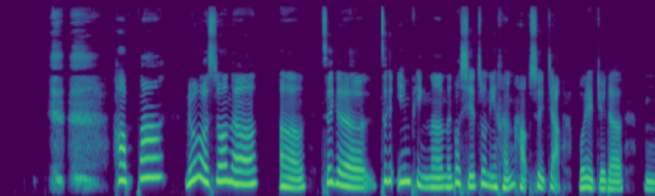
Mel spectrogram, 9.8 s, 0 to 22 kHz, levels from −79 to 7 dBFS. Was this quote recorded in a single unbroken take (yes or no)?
yes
